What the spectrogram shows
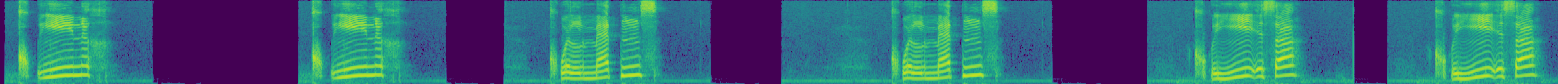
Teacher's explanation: Made the same as the k, written k apostrophe, but with rounded lips.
